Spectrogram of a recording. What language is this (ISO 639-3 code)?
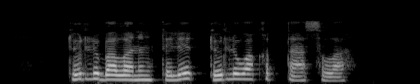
bak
